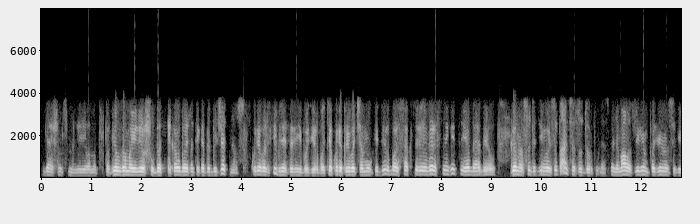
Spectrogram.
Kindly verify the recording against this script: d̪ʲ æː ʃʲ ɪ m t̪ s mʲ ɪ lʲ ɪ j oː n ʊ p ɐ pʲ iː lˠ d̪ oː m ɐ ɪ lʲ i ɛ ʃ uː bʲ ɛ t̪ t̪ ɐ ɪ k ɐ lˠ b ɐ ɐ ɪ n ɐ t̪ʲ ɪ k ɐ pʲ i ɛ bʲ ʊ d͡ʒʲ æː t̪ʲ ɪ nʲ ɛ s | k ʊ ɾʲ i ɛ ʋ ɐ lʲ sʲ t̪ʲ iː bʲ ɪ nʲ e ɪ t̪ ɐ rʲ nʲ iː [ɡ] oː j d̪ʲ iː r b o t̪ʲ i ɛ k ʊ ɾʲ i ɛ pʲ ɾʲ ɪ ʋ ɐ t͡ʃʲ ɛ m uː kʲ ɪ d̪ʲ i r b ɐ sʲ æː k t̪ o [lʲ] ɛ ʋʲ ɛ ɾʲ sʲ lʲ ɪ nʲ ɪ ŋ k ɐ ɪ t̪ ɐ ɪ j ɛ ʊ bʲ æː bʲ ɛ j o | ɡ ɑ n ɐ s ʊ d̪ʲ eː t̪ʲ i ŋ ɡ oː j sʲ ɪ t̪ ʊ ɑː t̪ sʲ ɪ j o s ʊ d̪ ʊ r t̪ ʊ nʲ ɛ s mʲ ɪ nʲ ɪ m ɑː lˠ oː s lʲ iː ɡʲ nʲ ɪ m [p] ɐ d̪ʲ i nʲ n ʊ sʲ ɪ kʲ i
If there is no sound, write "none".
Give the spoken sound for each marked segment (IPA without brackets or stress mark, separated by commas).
b, ɾʲ, p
